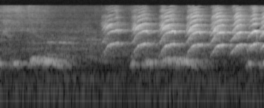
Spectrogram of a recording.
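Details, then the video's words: Laughingthrush singing: a soft low hooting note, then a fast run of loud, clear whistled notes, each sliding downward, repeated about twice a second with rich overtones. No other sounds stand out. "Khướu hót"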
